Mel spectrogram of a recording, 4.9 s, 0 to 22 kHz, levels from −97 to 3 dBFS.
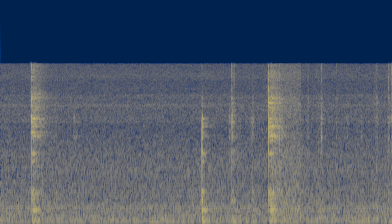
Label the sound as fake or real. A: real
